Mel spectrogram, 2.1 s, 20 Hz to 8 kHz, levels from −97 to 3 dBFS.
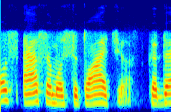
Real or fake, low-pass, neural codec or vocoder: real; 7.2 kHz; none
